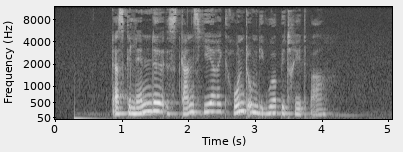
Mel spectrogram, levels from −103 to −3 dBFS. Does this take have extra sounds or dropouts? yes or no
no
